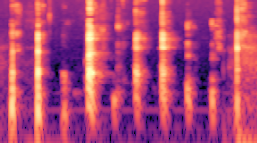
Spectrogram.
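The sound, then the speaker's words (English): A rapid series of short, sharp coughs, around ten in under three seconds, fairly loud, coming in uneven clusters with brief gaps and no talking. “And why are you coughing?”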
